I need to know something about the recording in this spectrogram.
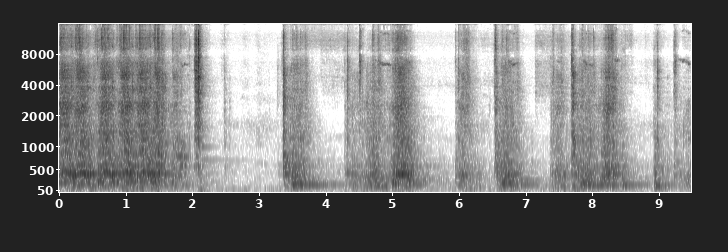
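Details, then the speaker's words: Farmall Cub 140 four-cylinder tractor, sitting five years, fuel leaking from the carburetor: uneven bursts of starter cranking, roughly three a second, stopping and restarting, but it never catches; cranks without starting, cause unconfirmed. "well maybe not folks maybe not she is dripping out of the carburetor pretty good um I don't it was spinning really good there for a minute"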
